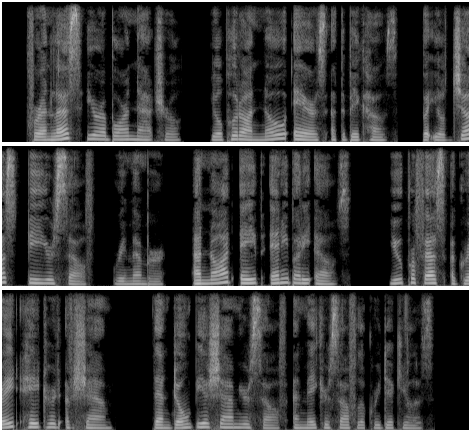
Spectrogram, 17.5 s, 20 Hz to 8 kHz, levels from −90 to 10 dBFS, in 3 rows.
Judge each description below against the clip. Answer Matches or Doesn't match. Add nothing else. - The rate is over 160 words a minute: Doesn't match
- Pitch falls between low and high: Matches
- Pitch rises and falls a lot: Doesn't match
